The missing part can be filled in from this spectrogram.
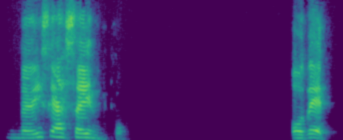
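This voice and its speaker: A woman's voice: medium pitch, very slow, dull audio. A woman teacher leading an online class, patiently asking questions and explaining step by step.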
